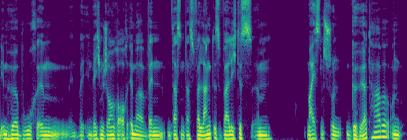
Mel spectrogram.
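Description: Deep gravelly middle-aged man, thinking aloud. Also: dry recording, clean studio sound. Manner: hesitant, thinking aloud, broken-off phrases. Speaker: podcast guest, professional voice actor. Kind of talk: casual interview talk.

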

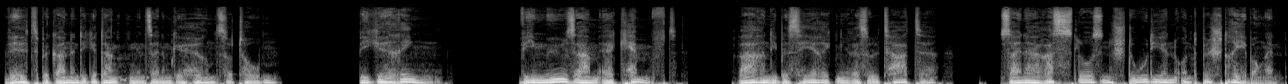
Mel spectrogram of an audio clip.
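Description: A man narrating a fairy tale as an audiobook reader, with measured, expressive, dramatic delivery. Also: deep voice, slightly rough, dry recording, studio quality.

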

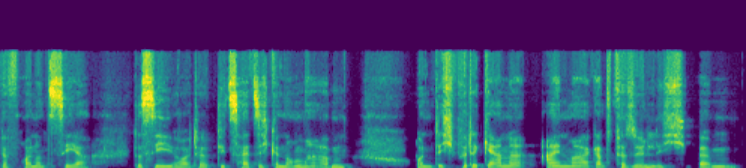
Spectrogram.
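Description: A woman co-hosting a sports podcast, slightly hoarse, upbeat and conversational. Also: deep voice, darkish tone. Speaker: podcast co-host. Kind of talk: casual podcast talk.

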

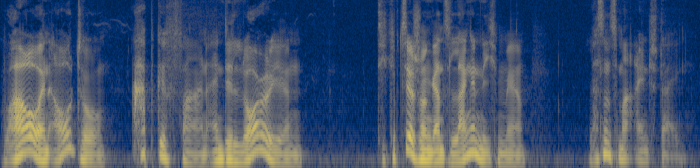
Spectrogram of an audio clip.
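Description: Brief: man acting an adventurous, level-headed time-travelling friend, radio play, lowish understated voice, faint noise behind. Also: very animated, unhurried. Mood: intrigued. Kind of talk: amateur scripted audio drama.

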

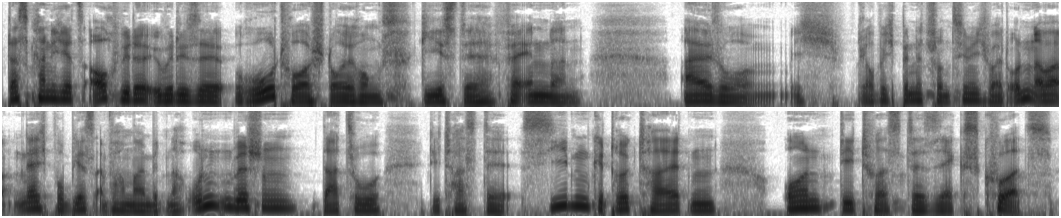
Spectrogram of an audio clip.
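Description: Male tutorial presenter: deepish, relaxed tone, matter-of-fact, unscripted step-by-step delivery. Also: normal speed, no room sound, clean studio sound. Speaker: presenter demonstrating assistive technology. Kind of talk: hands-on spoken tutorial, unscripted step-by-step explanation.

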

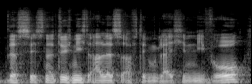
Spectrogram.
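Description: Deep gravelly man. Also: a little fast, a little hiss or hum. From Netherlands. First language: Dutch. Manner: hesitant, many fillers and restarts. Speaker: guest, linguistics lecturer. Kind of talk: casual interview answers.

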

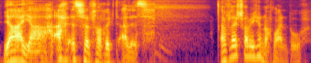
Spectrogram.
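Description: A man's voice: on the low side, wildly swooping pitch, brisk, vocal fry, husky. A man in his forties from East Germany, co-hosting a casual podcast chat and rambling with many hesitations and restarts. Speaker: podcast co-host.

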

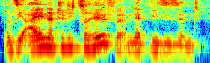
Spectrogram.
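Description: A man's voice: mid-range voice, expressive, normal speed, darkish tone. A man co-hosting a podcast, casually reviewing an audio drama in a teasing, ironic way. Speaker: podcast co-host.

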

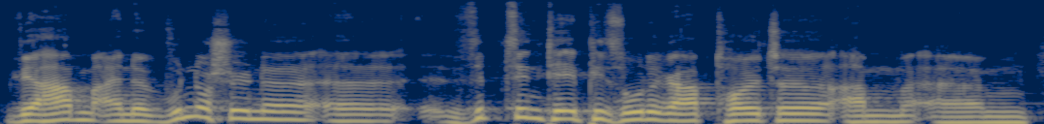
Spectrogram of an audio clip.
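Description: A man's voice: a little high, animated, slow pace, a little mellow. A man hosting a podcast, talking in a casual, conversational style. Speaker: podcast host. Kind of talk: casual chat.

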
